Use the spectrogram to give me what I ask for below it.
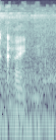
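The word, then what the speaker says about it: chitin: I think it's kiten or at least if maybe chitten is just an alternate pronunciation but pretty sure it's kitan.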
